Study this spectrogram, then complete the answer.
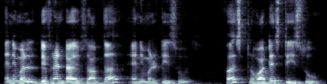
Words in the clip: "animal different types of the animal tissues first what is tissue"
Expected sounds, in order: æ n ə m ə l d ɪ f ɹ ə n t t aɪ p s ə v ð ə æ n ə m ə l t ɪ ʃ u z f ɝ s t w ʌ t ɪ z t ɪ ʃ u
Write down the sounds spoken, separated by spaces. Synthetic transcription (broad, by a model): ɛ n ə m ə l d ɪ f ɹ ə n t t aɪ p s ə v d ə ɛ n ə m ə l t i s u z f ɝ s t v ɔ t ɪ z t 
